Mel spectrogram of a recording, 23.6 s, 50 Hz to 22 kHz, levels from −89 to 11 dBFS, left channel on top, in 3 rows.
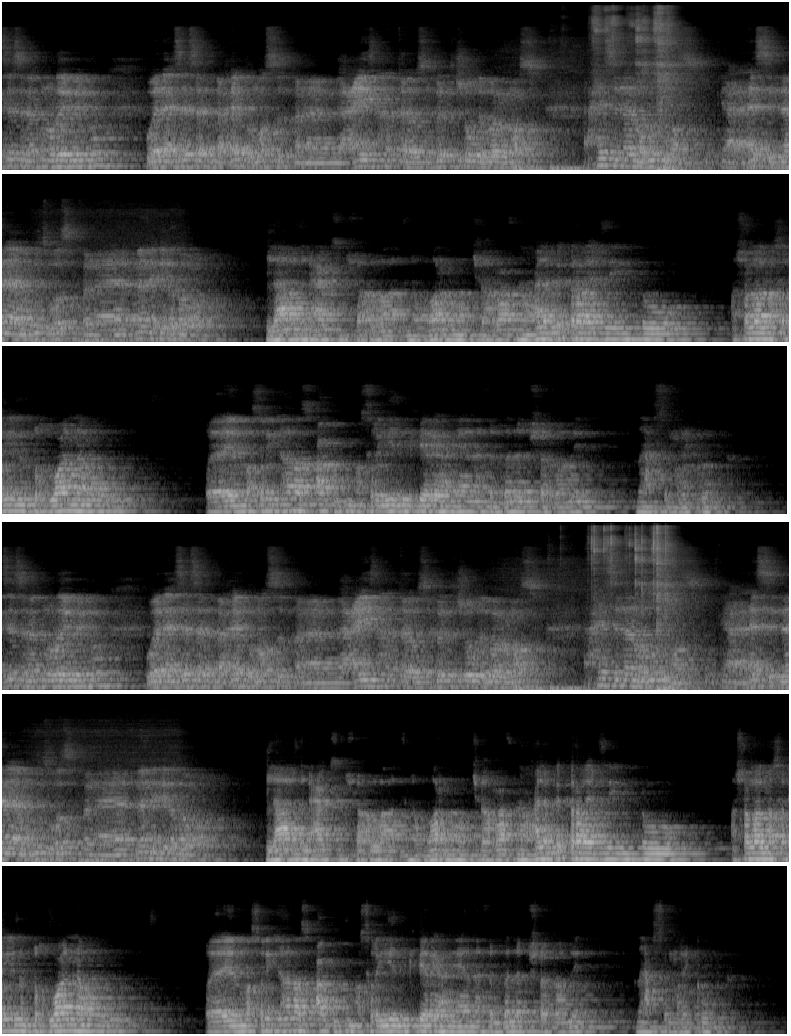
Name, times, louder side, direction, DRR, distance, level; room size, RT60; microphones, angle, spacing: voice 1, 0.0-9.9, equal, 50° left, -10 dB, 2.2 m, -31 dB
Crack, 4.8-7.5 8.0-9.7, right 1 dB, 65° right, 1.8 m, -36 dB
voice 2, 10.5-14.6 15.2-16.9 17.8-21.7 22.1-22.9, right 1 dB, 40° right, 3 dB, 0.8 m, -27 dB
11.0 x 5.0 x 2.3 m, 1.2 s
head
